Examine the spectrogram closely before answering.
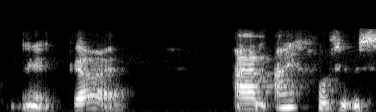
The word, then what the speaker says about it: Gaia: When, just a little anecdote, when Angelo Gaja had his daughter, he called her Gaja, spelt with an I instead of a J, but still, Gaja.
